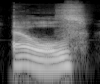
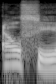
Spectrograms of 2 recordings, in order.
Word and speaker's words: Els: his family, the Grinwells, their daughter Els, not Elsie as it looks like it's spelled, but it's apparently still Elsie to me.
